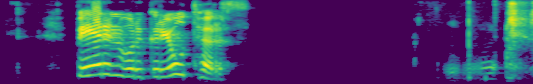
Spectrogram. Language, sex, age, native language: Icelandic, female, 20-29, Icelandic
